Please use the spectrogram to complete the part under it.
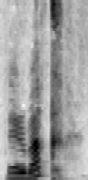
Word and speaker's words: bareback: Bareback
